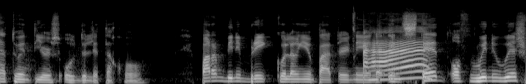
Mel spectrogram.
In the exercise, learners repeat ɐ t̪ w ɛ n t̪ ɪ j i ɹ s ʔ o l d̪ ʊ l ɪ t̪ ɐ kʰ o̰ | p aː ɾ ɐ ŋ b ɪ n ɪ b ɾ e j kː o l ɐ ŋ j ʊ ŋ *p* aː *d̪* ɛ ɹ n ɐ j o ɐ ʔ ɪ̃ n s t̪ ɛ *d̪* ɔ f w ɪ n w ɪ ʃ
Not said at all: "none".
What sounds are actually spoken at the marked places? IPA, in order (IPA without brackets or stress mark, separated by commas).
p, t̪, d̪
